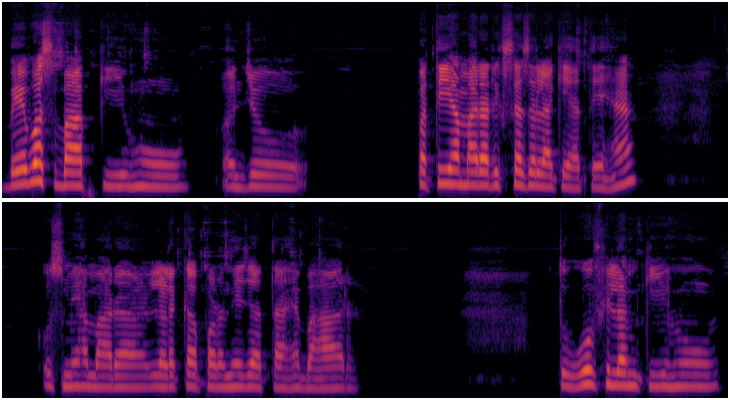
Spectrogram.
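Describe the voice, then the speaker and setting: A woman's voice: on the high side, no echo. Rambling woman actor in an interview. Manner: chatty, rambling, with many hesitations. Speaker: film actor. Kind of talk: interview answers. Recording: slightly muffled, dry recording.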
